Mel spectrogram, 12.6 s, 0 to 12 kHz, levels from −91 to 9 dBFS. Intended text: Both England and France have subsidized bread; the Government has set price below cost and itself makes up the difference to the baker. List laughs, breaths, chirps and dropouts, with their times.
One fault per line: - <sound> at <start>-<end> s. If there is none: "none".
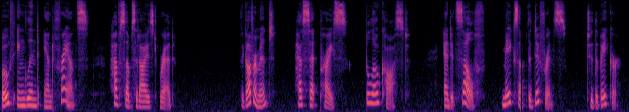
- dropout at 10.4-10.4 s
